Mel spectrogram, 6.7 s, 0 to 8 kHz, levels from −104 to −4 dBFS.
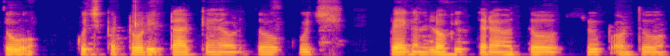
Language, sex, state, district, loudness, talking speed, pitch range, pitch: Hindi, male, Bihar, Gaya, -22 LUFS, 160 wpm, 115-125 Hz, 120 Hz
